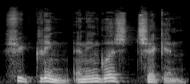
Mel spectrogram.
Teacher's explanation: Finally in the plosives, we have palatalization of /k/ in North Sea Germanic (which basically means English and Frisian for our purposes). Namely, around front high vowels, [k] became [ʧ]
